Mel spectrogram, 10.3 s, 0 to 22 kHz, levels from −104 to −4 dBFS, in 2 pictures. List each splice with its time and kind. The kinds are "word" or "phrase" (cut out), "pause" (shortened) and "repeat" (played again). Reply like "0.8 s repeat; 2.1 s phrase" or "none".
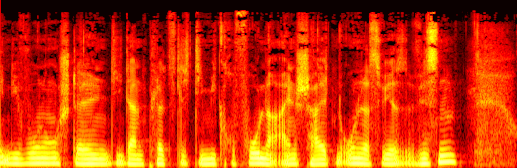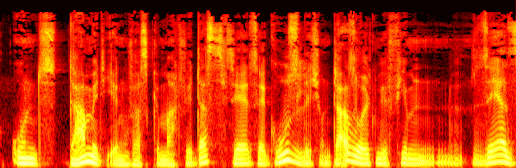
7.4 s word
